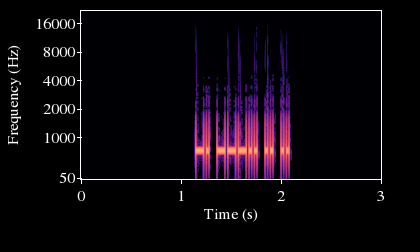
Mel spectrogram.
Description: Morse code, heard as a keyed tone, about 44 wpm, 700 Hz. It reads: N8II
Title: Call Signs - 45wpm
